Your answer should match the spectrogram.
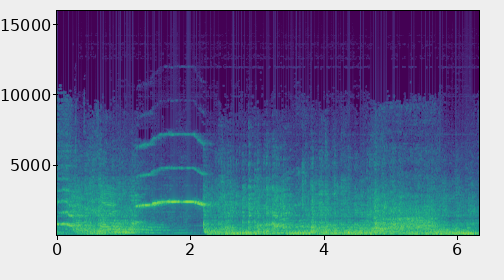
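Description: Loud live powerviolence band playing noisy, heavy music. About a second in, a high steady whine rings over it for about a second.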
